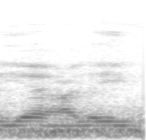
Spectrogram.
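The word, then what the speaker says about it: عليه: We would add a alayhi. Alayhi. Oh, he, sorry. Alayhu we just don't say it that way. We just don't say it. For pronunciation, we say alayhi.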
